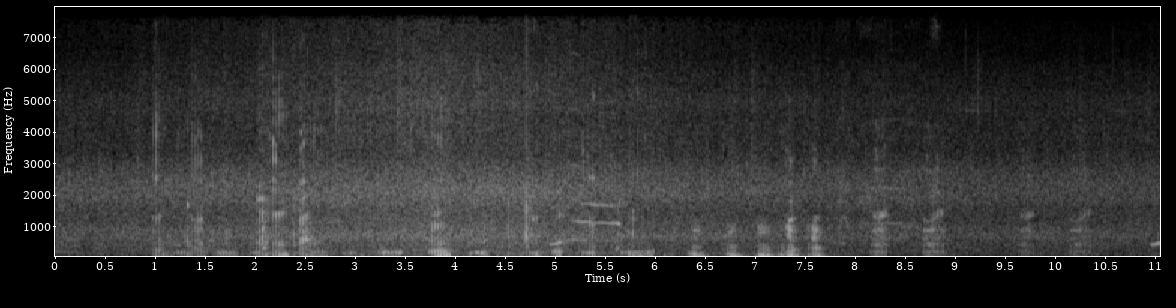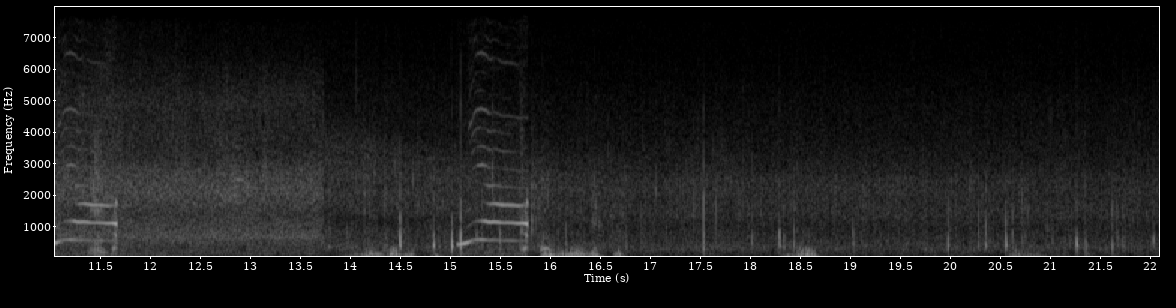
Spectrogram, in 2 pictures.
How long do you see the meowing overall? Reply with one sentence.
The meowing can be heard for 2 seconds in total.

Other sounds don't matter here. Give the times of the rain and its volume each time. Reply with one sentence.
You can hear the rain from 0.0 to 22.0 s, getting quieter.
